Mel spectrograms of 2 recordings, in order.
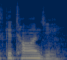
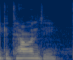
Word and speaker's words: Ketanji: I'm being told by a medical doctor it's Ketanji. – Yeah. – Which they say phonetically, but like in Canada, we would say Ketanji, like taco or pasta.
